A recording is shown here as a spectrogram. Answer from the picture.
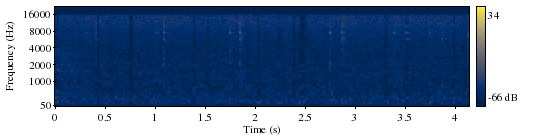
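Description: Near silence with a few faint computer mouse clicks as points are placed while tracing an outline.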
